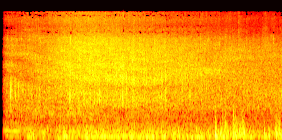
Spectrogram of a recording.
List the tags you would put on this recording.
Sound effects > Vehicles
automobile vehicle

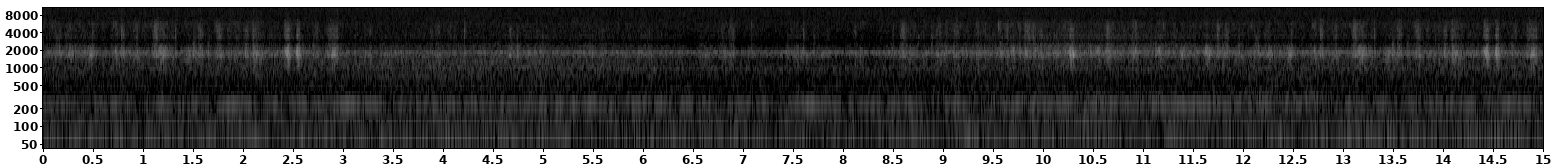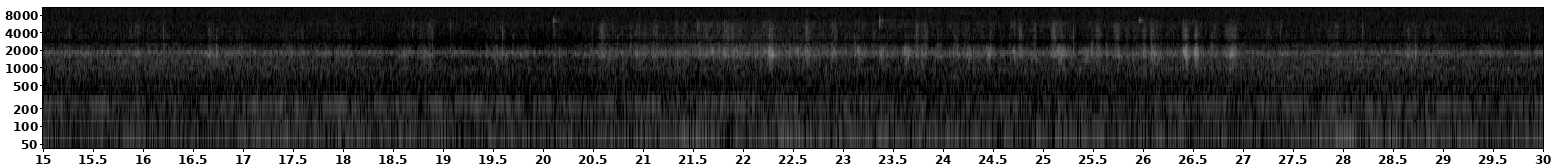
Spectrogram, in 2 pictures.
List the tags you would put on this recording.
Soundscapes > Nature
alice-holt-forest data-to-sound Dendrophone field-recording natural-soundscape phenological-recording weather-data

